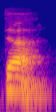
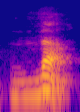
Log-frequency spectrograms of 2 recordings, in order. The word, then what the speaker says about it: the: Do not say duh. It's the. And when you first learn to speak, you're going to have to use your tongue. The. I don't have to. I say the. Okay? You're going to need to. Because if you say duh and not the, that's really going to change what people hear.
